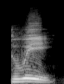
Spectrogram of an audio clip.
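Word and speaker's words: dwe: O W, como mencionado anteriormente, o W tem som de U. Por exemplo, doer, doer, que significa dever.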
